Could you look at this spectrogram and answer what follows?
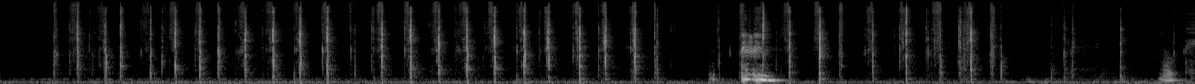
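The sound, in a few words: shuffling affirmation cards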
